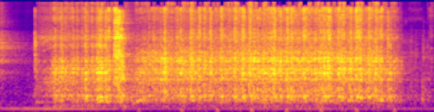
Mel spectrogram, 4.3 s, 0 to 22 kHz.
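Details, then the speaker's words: 1967 Gravely 430, one-owner, sat outside for years: harsh metallic clattering at about three per second while cranking, engine never fires and no spark; racket believed from a starter that didn't engage right away. "surprise surprise we don't I believe that racket is the starter I don't know if you guys noticed it didn't engage right away there"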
